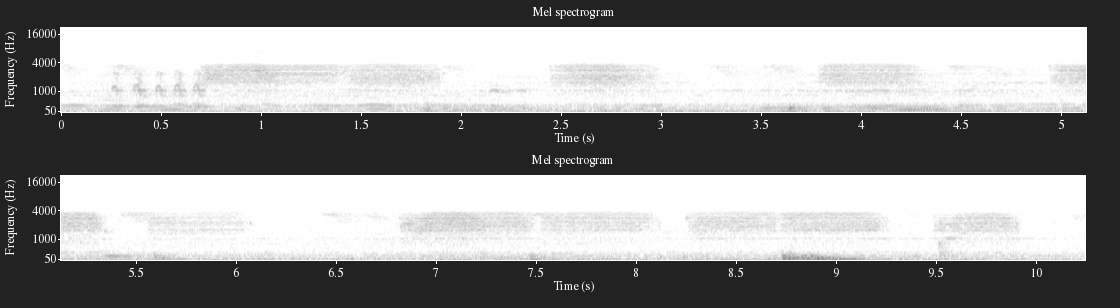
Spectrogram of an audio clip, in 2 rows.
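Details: Barn owls in a nest, Cabañeros National Park, Spain, 2020 breeding season, female feeding, male trying to sleep; rapid, fairly quiet run of about a dozen short breathy hisses, with a dull thud near the end.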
